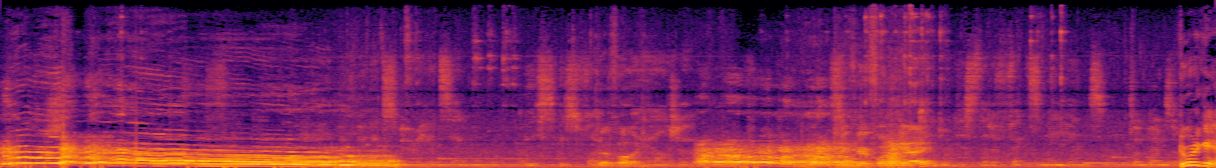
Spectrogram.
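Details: Singing dog giving a long sustained howl that slowly falls in pitch over four seconds, followed by a quieter stretch and another wavering, warbling howl, with a human voice faintly alongside.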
